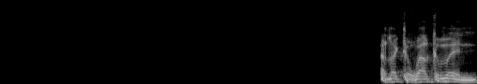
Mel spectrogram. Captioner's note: silence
